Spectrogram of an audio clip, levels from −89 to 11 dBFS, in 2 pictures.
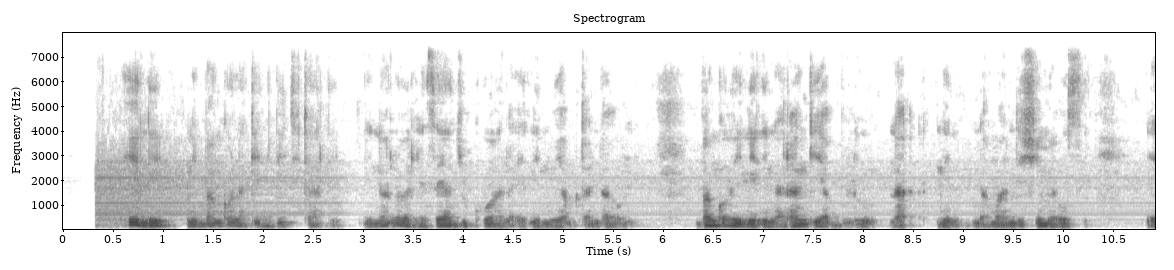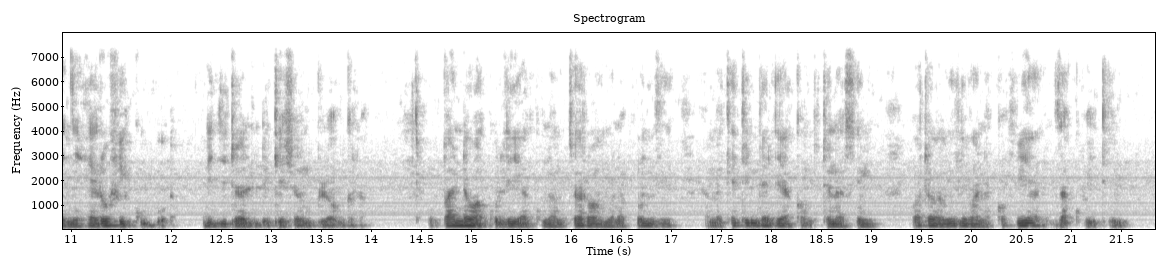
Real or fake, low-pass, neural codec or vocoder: real; 7.2 kHz; none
